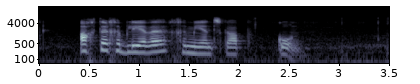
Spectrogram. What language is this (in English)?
Afrikaans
